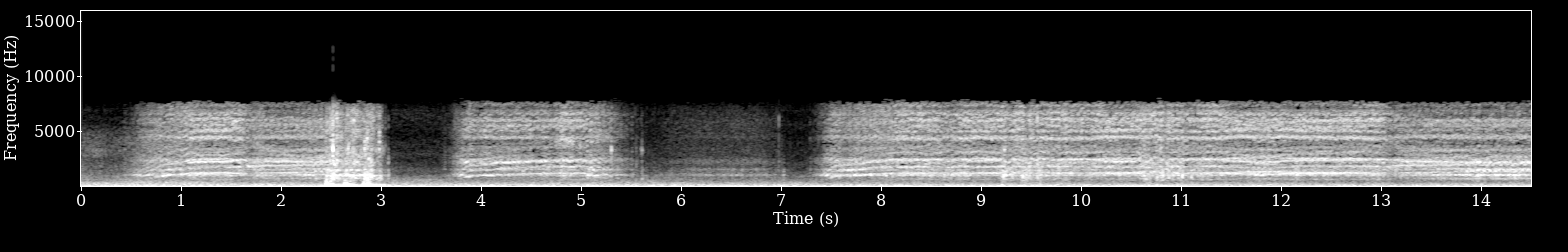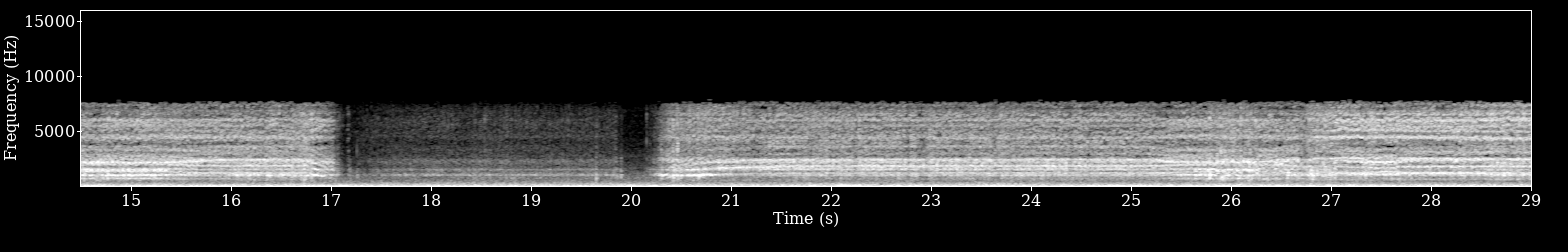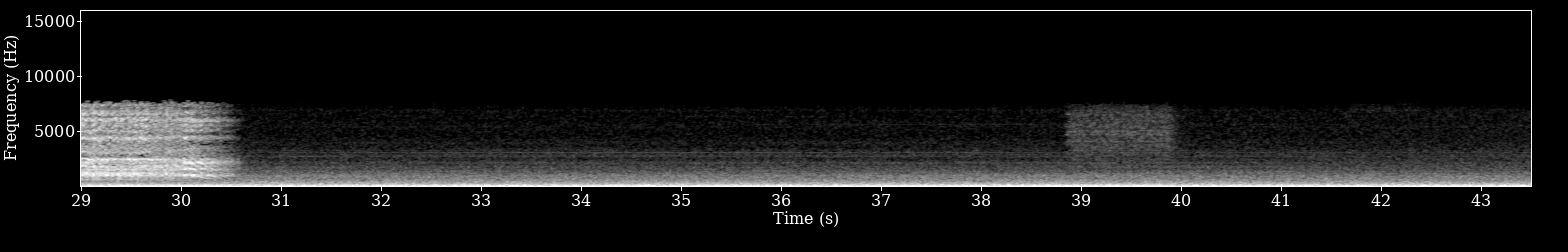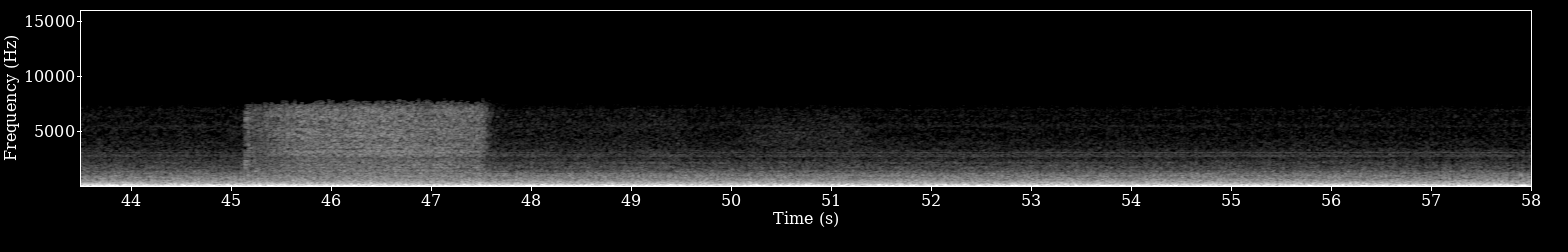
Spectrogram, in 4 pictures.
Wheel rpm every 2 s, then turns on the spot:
110, 80, 80, 60, 160, 160, 160, 160, 80, 30, 130, 160, 160, 160, 150, 10, 0, 0, 0, 0, 0, 0, 0, 0, 0, 0, 0, 0, 0.
2-4 16-20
